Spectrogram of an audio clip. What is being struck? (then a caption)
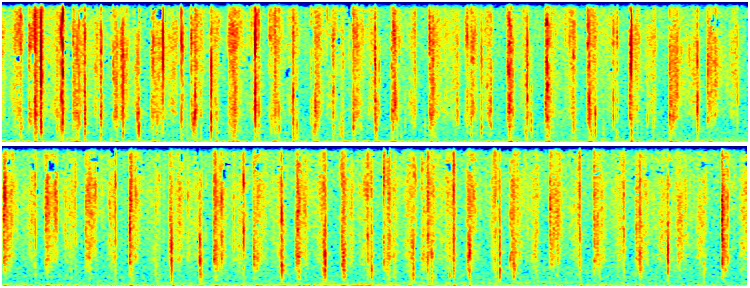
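Plastic zip-lock bag holding plastic collar stays. A small bristle brush scratches along the edge of a small clear plastic zip-lock bag holding white plastic collar stays, near the zip. It makes a steady run of quick, crisp crinkling scratches with bright, sharp edges over a quiet low hum.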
